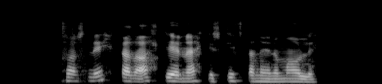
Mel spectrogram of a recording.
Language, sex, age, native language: Icelandic, female, 60-69, Icelandic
